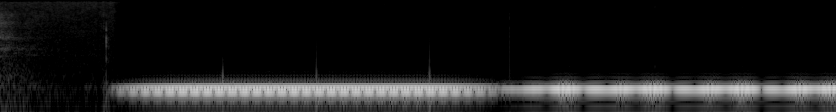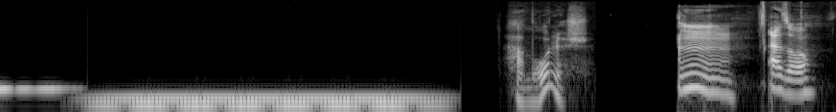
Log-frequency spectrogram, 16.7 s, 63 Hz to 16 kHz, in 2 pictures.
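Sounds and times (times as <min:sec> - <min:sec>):
sonified stellar oscillations as a deeper rougher throbbing drone: 0:01.1 - 0:13.0
sonified stellar oscillations as a low electronic hum: 0:01.1 - 0:13.0
sonified stellar oscillations as a wavering pulsing tone: 0:01.1 - 0:13.0
speech: 0:13.5 - 0:14.3, 0:15.1 - 0:16.6.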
